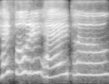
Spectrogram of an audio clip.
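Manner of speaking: very high-pitched voice. Showing listeners how she says her greeting, imitating how she says her greeting. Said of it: "That's how she says it".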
